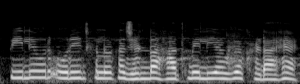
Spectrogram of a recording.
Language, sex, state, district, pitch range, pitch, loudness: Hindi, female, Uttar Pradesh, Saharanpur, 260-290 Hz, 280 Hz, -13 LUFS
